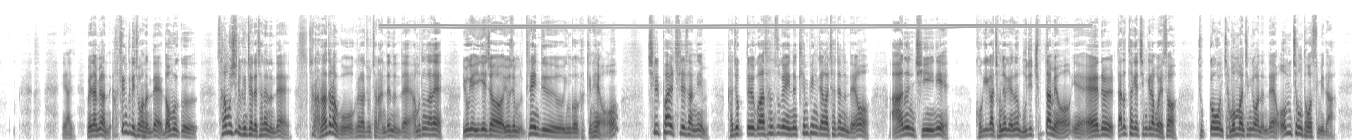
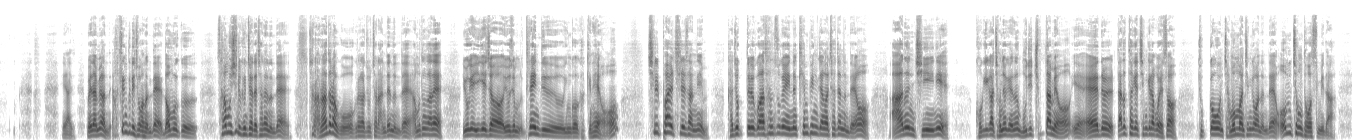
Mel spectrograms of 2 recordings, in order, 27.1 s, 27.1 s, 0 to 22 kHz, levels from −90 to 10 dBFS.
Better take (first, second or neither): second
